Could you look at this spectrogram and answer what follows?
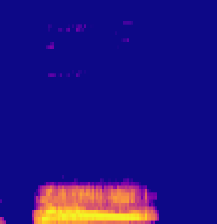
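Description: A voice imitates a child's loud scream as the child hits a stone, a single sustained wailing cry lasting about a second, loud and close, with silence before and after.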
